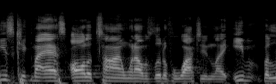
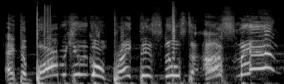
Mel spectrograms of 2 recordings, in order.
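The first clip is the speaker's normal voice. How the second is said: much higher, much louder mock outrage; family yelling; 10 dB louder than usual. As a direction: shout him down at the barbecue. Family confronting him at barbecue.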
